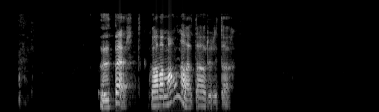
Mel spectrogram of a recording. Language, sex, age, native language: Icelandic, female, 50-59, Icelandic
